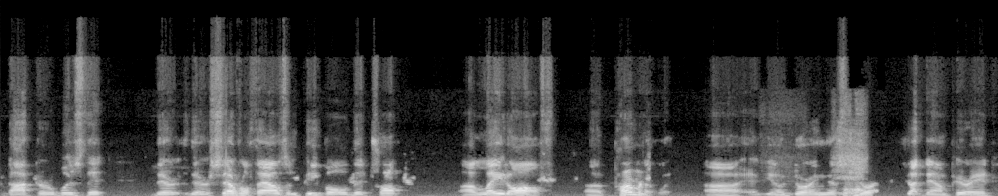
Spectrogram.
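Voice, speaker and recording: A man's voice: fairly high pitch, a bit bright, rough recording. A man hosting an economics forum, explaining policy effects with frequent hesitations and "okay" checks.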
